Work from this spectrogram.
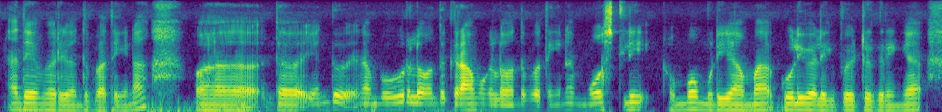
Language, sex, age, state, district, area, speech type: Tamil, male, 30-45, Tamil Nadu, Namakkal, rural, spontaneous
